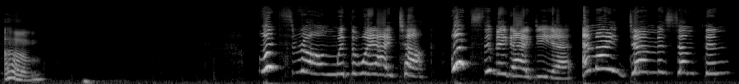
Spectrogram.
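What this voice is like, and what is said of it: Screechy high-pitched character voice. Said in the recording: “do that voice? ... I'm doing it in my head voice ... Lena's, screech”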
